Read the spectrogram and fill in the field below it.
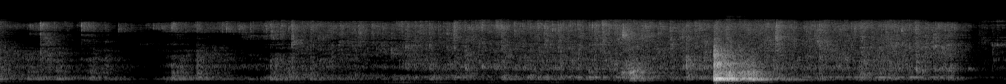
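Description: Water poured out for birds as a steady, close rush and splash lasting several seconds, with a brief louder knock partway through before the flow stops, and no speech.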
